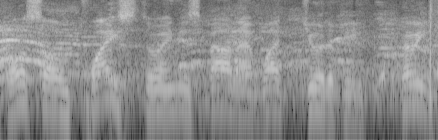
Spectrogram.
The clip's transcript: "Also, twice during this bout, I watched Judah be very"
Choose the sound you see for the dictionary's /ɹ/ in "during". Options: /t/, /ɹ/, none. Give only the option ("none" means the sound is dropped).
none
